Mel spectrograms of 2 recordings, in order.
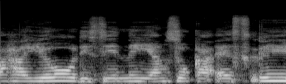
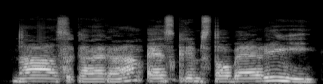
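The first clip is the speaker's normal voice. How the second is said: ordinary talk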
